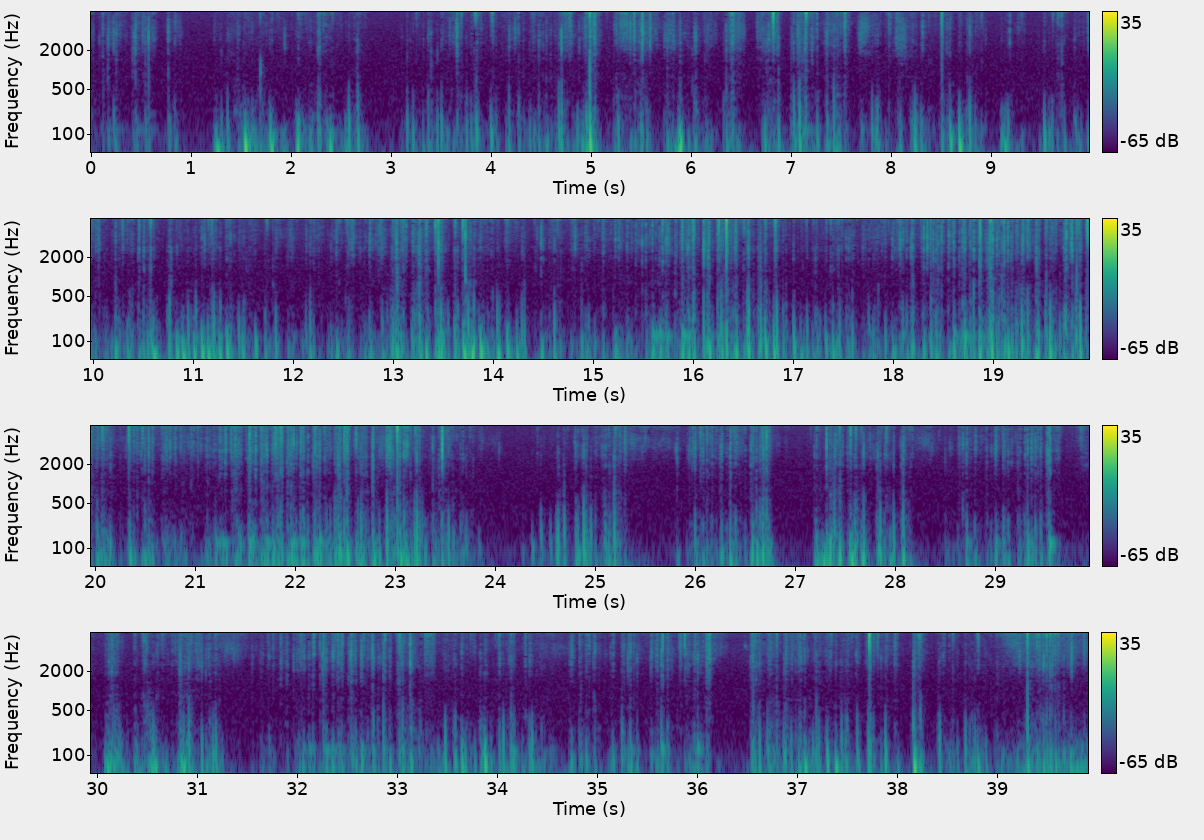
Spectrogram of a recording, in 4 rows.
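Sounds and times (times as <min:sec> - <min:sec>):
long nails tapping and scratching across a tabletop: 0:00.0 - 0:39.9.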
